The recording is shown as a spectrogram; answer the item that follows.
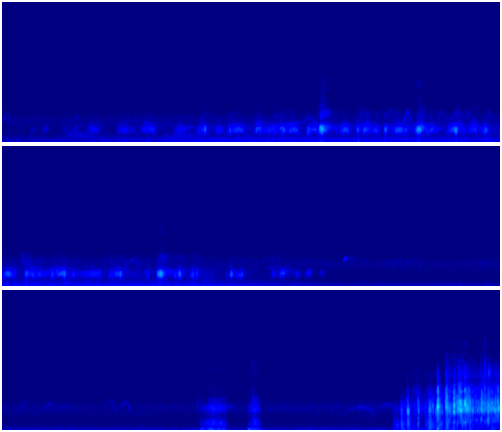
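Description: Faint bird calls: a rapid run of short, repeated notes lasting several seconds, over a low outdoor background hiss. Near the end there are two short, sharp clicks.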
